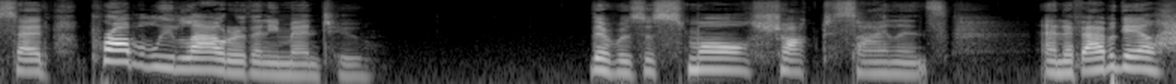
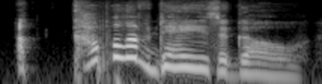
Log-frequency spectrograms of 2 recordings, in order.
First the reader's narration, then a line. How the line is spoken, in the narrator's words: Abigail's mother sighed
